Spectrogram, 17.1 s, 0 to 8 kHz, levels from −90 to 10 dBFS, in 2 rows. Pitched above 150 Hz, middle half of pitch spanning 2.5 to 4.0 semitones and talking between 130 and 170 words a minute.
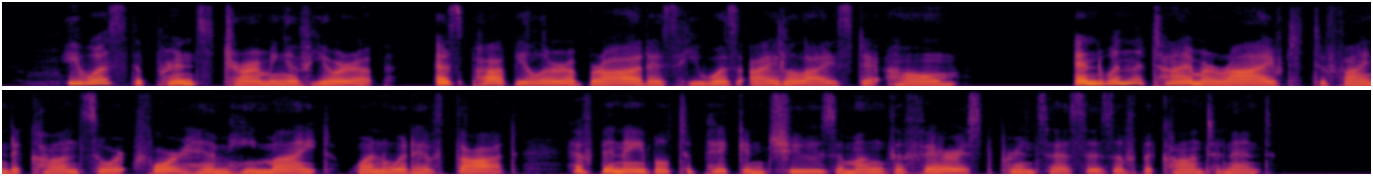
Yes: high, 190 Hz; average, 3.4 semitones; average, 165 wpm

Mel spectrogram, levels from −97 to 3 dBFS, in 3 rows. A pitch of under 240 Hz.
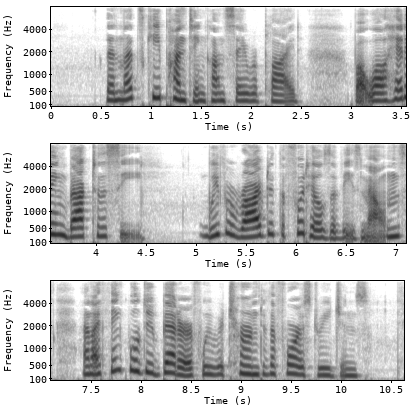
No: high, 245 Hz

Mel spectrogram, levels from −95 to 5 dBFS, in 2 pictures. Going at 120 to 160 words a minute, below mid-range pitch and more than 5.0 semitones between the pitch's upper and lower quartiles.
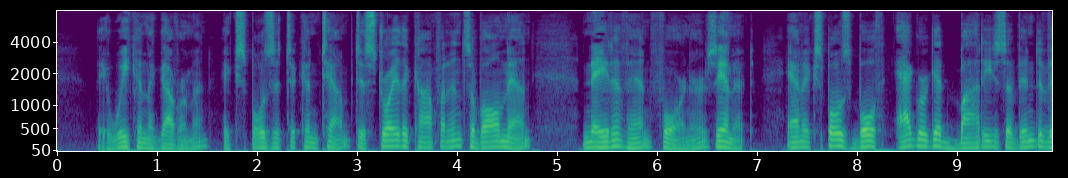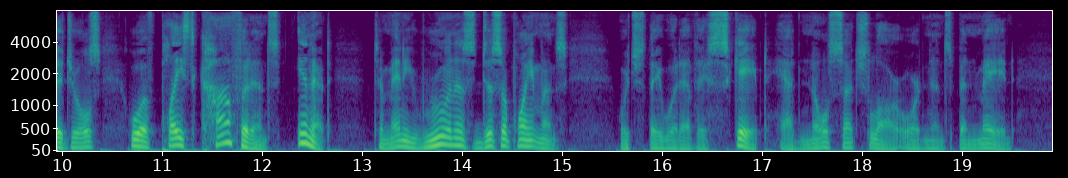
Yes: average, 150 wpm; low, 105 Hz; wide, 5.4 semitones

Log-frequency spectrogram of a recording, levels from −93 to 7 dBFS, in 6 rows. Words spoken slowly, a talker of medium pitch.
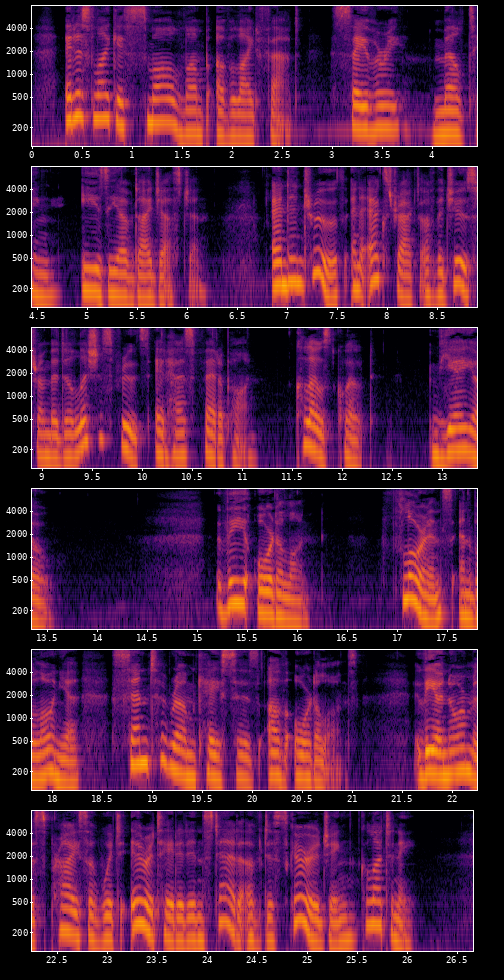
Yes: slow, 115 wpm; medium, 175 Hz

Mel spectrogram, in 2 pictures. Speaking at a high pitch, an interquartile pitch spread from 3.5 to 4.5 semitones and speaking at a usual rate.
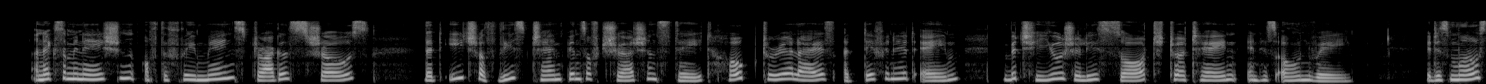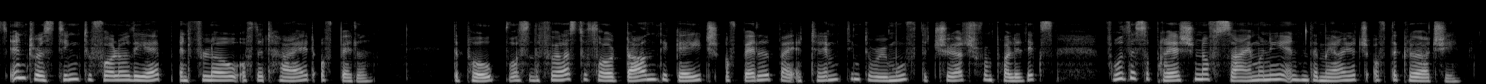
Yes: high, 200 Hz; average, 4.1 semitones; average, 160 wpm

